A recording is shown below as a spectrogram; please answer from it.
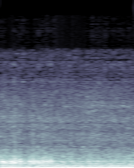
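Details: Can-Am Ryker engine at idle: steady even idle with an extra rushing, breathy note; air intake noise.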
